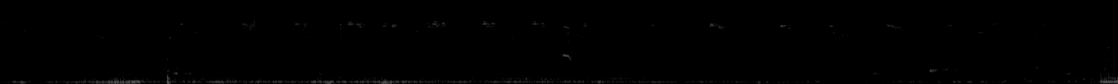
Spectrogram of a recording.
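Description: Small birds chirping faintly: many short, high chirps scattered throughout, with a few lower whistled notes, over a faint low hum.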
